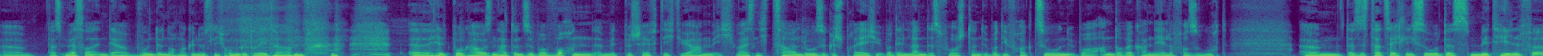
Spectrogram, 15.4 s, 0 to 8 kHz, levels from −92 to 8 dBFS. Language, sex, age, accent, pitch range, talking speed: German, male, 40-59, German, 100-115 Hz, 160 wpm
